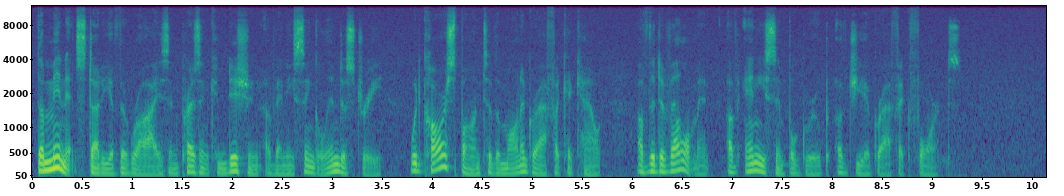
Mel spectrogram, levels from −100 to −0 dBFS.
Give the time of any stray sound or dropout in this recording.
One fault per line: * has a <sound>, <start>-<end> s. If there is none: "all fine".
all fine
